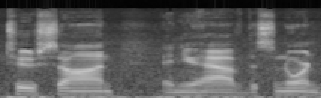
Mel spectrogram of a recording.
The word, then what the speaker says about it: Tucson: of it after time but it's tucson not tuxen all right so there's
